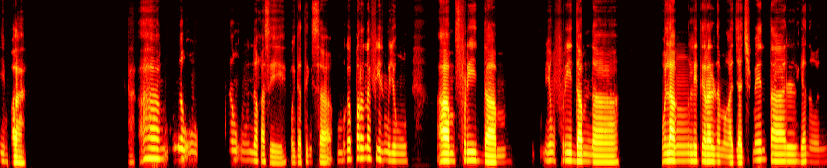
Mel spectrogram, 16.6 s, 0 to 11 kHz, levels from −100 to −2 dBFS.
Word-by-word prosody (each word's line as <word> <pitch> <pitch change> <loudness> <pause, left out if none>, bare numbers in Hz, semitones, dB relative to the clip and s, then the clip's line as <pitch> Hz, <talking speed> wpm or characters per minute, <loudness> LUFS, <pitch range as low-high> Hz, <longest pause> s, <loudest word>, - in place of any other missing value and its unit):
Iba. 120 -6 0 2.3
Ang 195 0 -2
unang-u 195 - -6 0.7
unang-una 165 -3 -10
kasi 115 -5 -7
pagdating 120 +2 -10
sa 120 -3 -4
kumbaga 160 +4 -7
parang 205 -1 -1
na-feel 190 -3 -4
mo 160 - -7
yung, 145 -1 -6 0.8
um, 150 0 +10 0.2
freedom, 140 -7 +2 0.8
yung 160 0 -7
freedom 145 -3 +2
na 130 -1 +1 1.3
walang 150 0 +4
literal 140 -1 +2
na 135 0 -5
mga 120 -2 -6 0.2
judgemental 150 +2 -1 0.2
ganon. 135 -2 -9
150 Hz, 85 wpm, -24 LUFS, 130-165 Hz, 2.3 s, um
